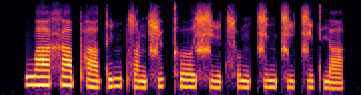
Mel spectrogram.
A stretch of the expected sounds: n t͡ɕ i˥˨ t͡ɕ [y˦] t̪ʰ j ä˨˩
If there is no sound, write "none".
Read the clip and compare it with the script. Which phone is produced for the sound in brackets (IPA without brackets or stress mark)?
i˦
